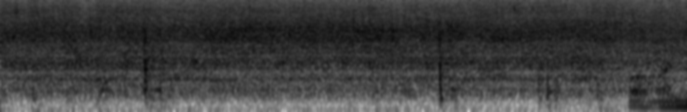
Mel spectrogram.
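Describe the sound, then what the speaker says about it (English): Stew with added sugar sizzles steadily in a pan while a spoon stirs it, giving a continuous close frying hiss with a few light scrapes and taps, and a brief voice at the end. "and stir again"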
